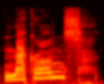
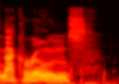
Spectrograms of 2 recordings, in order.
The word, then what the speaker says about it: macaron: She sent us some macarons, the little French. – Is that how you pronounce it? – Macaron. – The French president? – Not macaroons, which are like the coconut cookie things or whatever.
